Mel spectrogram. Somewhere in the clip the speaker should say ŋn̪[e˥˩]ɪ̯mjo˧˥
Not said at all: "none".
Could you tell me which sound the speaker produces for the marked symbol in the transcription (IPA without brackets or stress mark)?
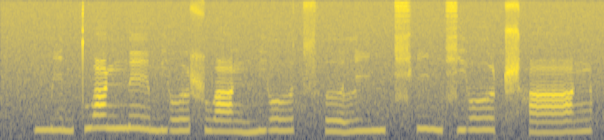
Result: e˥˩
